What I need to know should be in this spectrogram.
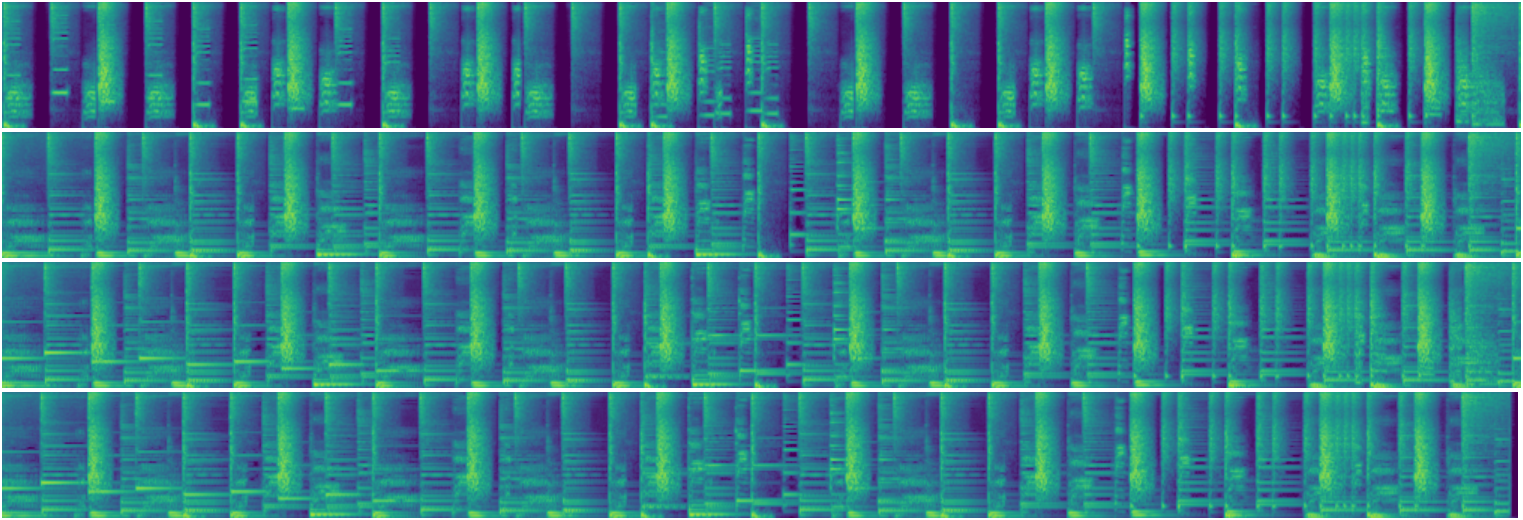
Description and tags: goofy chip tune, some mario paint sounds
beat, cheesy, chill, chip, chiptune, happy, loop, midi, silly, vgm, video-game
